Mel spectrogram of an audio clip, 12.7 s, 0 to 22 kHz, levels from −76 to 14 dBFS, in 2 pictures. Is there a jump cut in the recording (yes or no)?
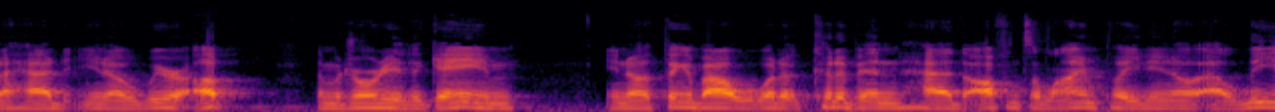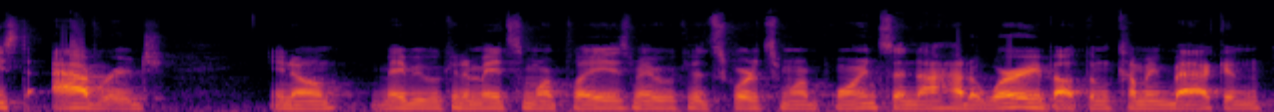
yes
